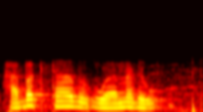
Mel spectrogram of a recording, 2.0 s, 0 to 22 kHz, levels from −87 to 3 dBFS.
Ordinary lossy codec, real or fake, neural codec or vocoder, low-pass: none; real; none; 3.6 kHz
